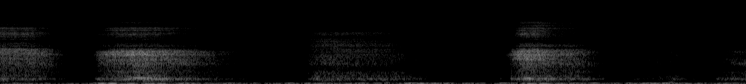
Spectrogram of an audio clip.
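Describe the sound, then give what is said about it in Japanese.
Deep breathing by a nervous person trying to calm down at an outdoor hot spring: several slow, airy breaths in long bursts with short pauses between, soft and quiet with no talk. “深呼吸。”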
